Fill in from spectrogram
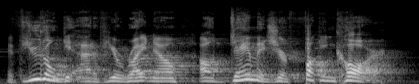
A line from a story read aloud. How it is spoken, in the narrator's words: He then screamed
